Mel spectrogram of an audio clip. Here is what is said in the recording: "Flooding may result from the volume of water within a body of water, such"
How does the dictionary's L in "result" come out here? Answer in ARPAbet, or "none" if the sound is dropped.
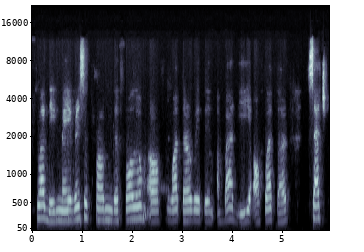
none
